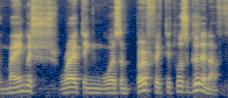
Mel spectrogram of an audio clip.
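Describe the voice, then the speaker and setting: A man speaks at a fairly slow pace with a Portuguese accent. His pitch sits in the medium range. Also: very clean recording, silent background. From Portugal. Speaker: author. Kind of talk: interview. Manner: halting, many repetitions.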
